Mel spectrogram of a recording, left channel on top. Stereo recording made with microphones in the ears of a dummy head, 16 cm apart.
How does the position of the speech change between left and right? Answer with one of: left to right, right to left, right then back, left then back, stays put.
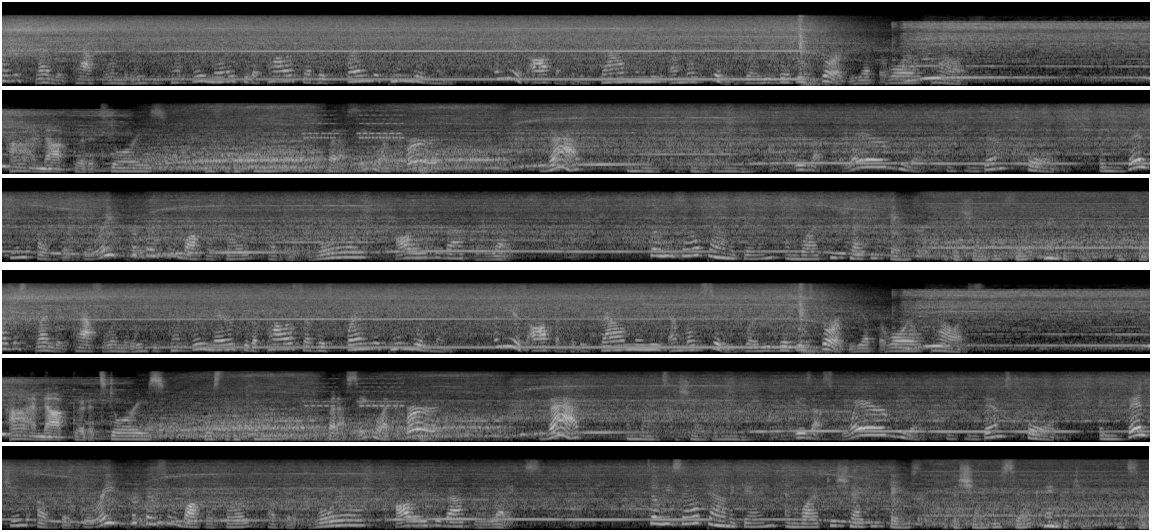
stays put.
